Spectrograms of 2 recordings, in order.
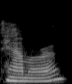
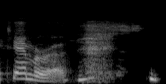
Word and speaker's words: Tamara: here with family that my name is actually pronounced Tamara okay Tamara and I'm GNA sing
